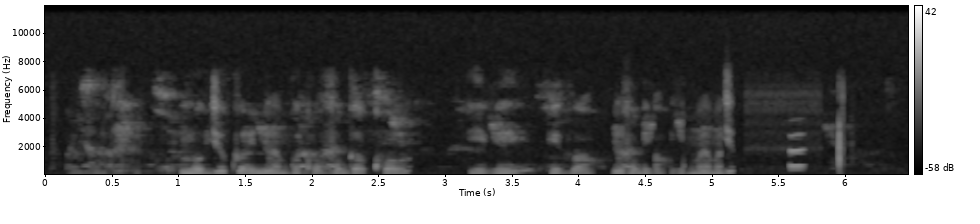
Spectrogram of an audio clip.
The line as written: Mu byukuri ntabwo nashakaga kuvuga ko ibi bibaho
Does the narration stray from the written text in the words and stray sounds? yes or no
yes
